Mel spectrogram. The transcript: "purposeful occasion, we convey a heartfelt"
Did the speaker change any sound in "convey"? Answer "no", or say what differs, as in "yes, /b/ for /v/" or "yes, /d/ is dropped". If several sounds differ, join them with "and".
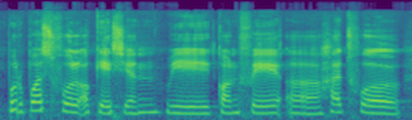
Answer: yes, /f/ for /v/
